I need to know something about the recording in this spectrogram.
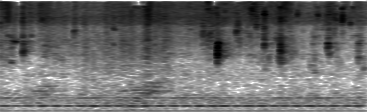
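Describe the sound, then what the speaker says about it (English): Liquid pressed from grated cassava through a kitchen cloth falls in a faint, steady trickle and drip, close by over a low constant hum. "I'm going to squeeze. I'm going to, like when you wring clothes, extract that liquid"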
